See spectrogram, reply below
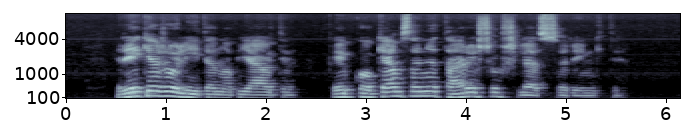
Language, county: Lithuanian, Marijampolė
